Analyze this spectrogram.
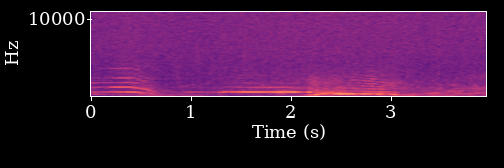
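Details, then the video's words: Humpback whale song recorded underwater by hydrophone off Hawaii in winter: long sustained tonal moans gliding between low and mid pitch, with overlapping harmonics and a louder swelling wavering note in the middle. "They are the songs of one of the largest animals on earth and to me one of the most exciting."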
